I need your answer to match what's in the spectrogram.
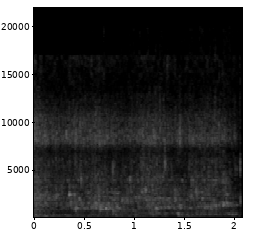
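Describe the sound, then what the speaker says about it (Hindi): About half a litre of water is poured into a cooking pot for beef paya, making a soft, continuous splashing and trickling stream with no voices. "ये चले गया आधा लीटर पानी"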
